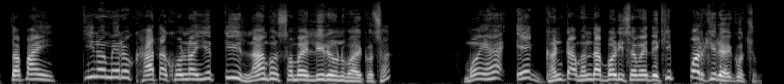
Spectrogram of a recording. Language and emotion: Nepali, angry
